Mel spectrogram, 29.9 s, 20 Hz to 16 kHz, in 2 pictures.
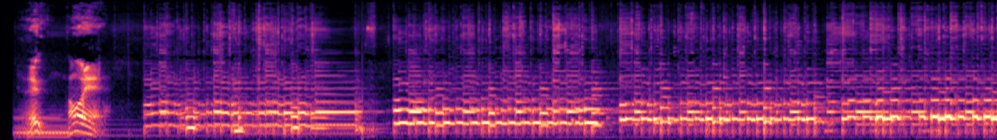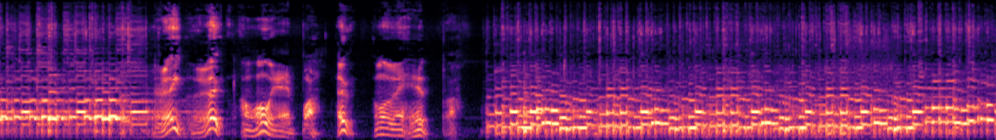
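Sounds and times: electric guitar picked runs: 0.2s - 1.1s.

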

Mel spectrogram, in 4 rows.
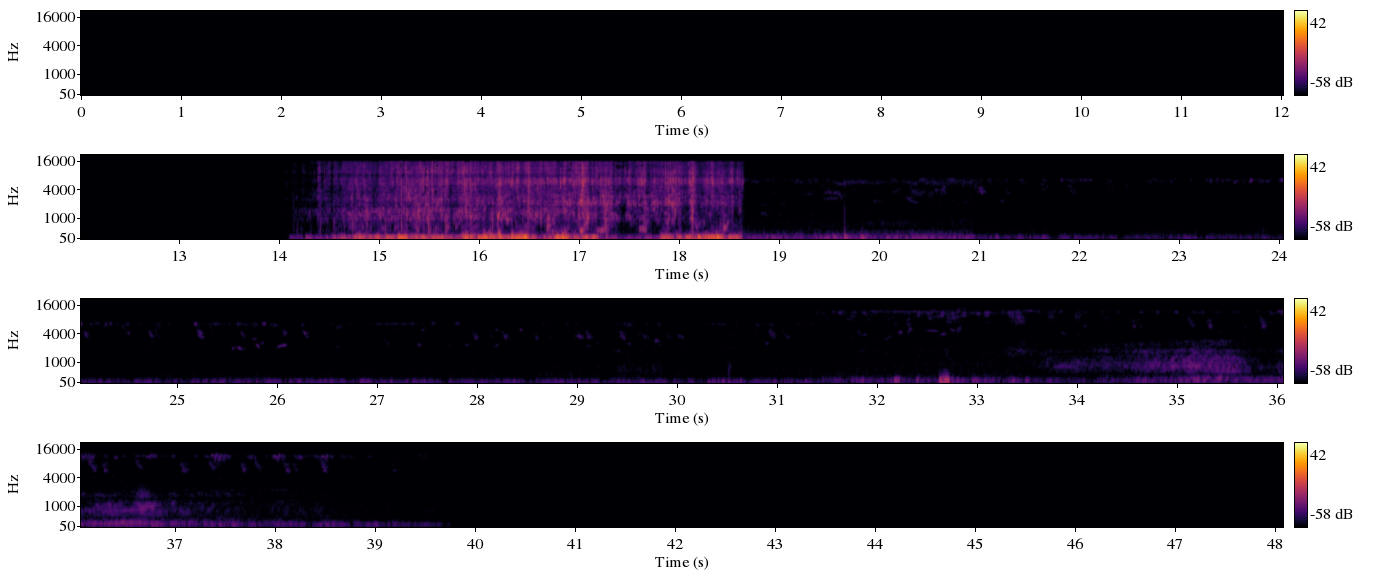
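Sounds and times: noise buffeting microphone: 14.5s - 18.6s.

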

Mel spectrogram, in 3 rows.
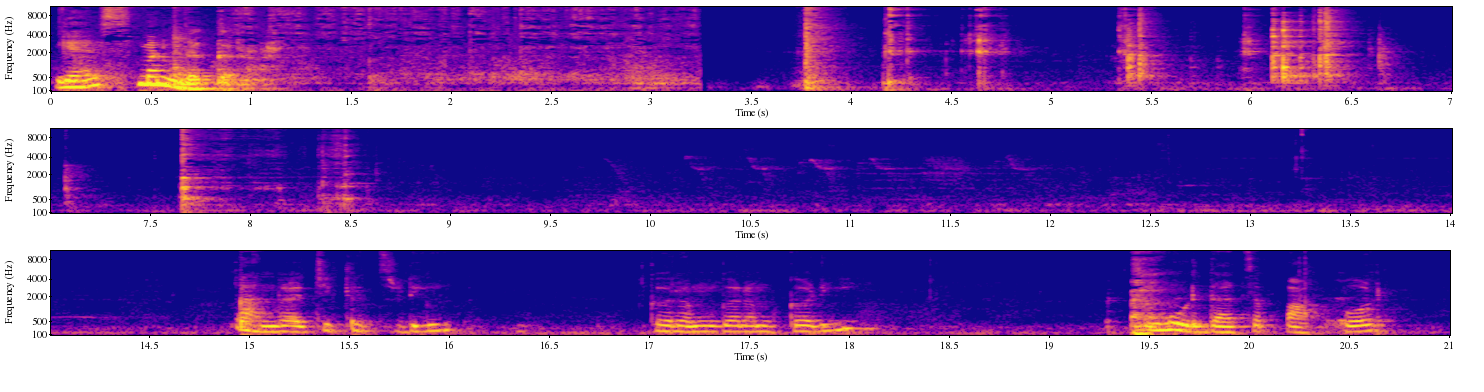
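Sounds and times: ladle stirring in metal pot: 0.6s - 3.3s, 7.7s - 8.7s
metal cookware clinking: 4.2s - 6.7s.

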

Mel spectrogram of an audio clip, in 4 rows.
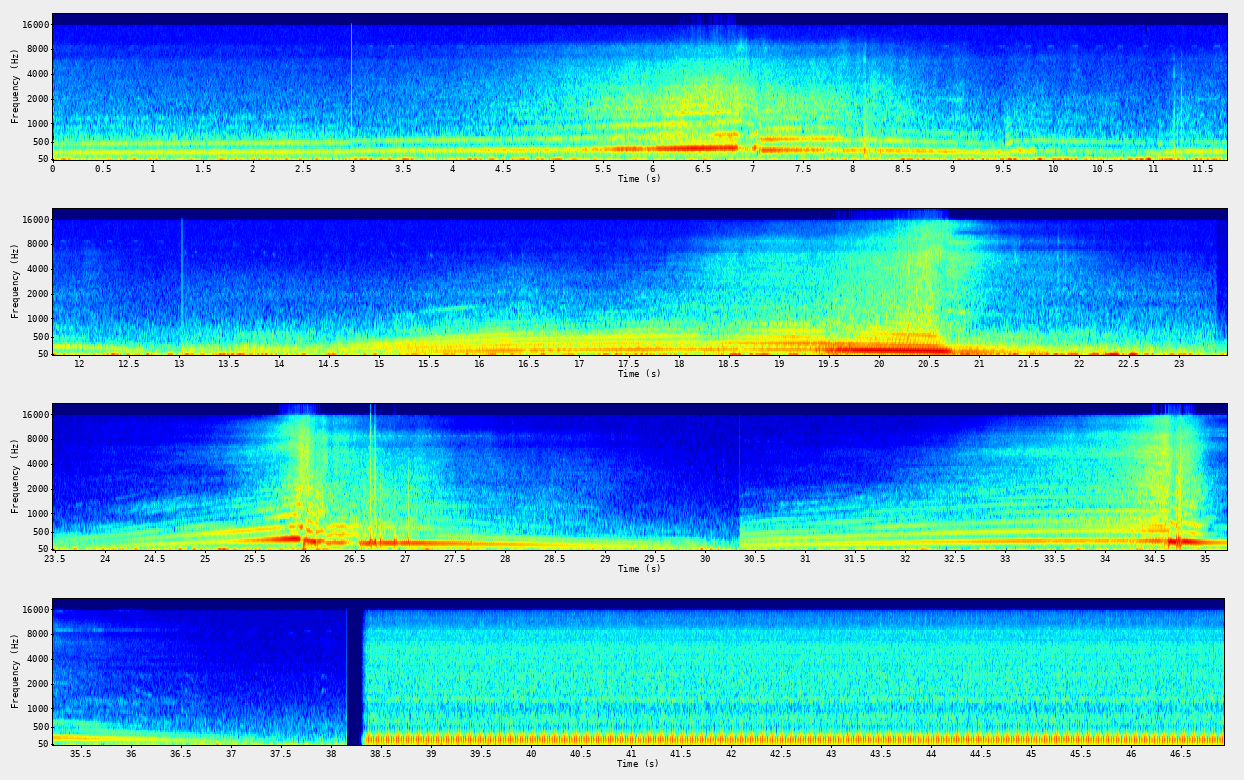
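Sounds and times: motorcycle passing under throttle: 0.0s - 37.2s, 38.3s - 46.9s
motorcycle idling: 38.3s - 46.9s.

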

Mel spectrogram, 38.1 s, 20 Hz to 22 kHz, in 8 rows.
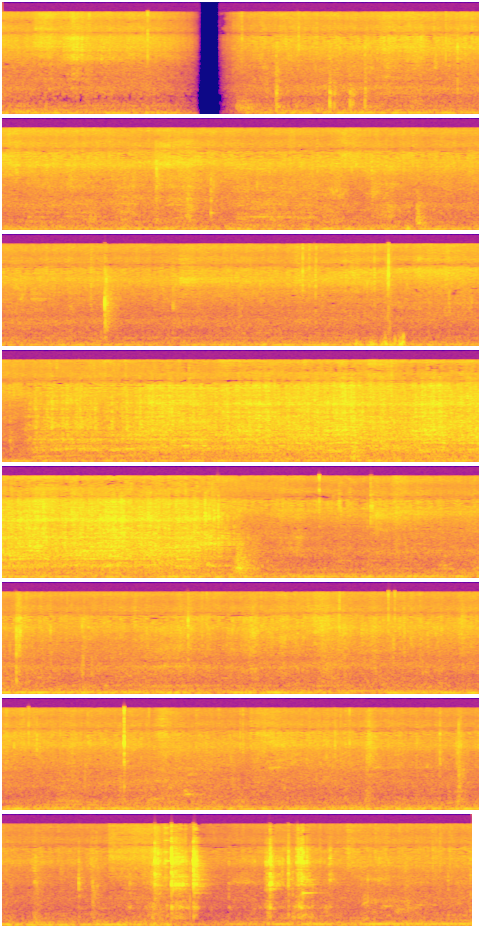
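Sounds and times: chicken sizzling on charcoal grill: 0.0s - 38.0s
hand-cranked blower whirring: 14.4s - 21.8s.

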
